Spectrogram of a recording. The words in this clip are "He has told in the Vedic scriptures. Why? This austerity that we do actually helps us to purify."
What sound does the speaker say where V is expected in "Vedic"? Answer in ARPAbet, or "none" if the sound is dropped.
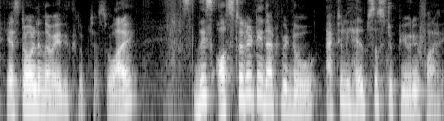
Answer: V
